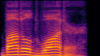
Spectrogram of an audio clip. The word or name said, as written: bottled water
